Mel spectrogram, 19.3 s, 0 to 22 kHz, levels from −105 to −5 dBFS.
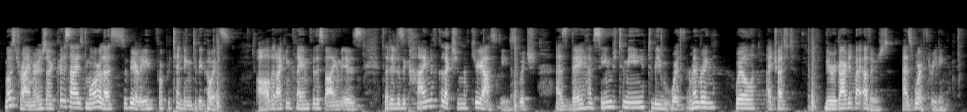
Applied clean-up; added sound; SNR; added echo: classical method WPE with log-MMSE.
